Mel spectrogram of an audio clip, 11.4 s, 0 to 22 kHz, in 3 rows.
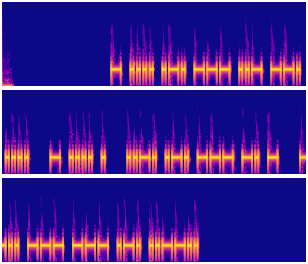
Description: Morse code, heard as a keyed tone, about 32 wpm, 700 Hz. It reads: THROUGH THE FRONT DOOR?
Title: Sentences from Top 1000 Words - Review Part 2 - 30wpm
